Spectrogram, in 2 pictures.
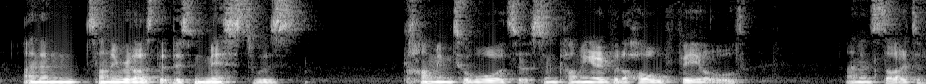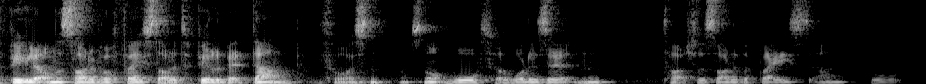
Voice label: NRP MALE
